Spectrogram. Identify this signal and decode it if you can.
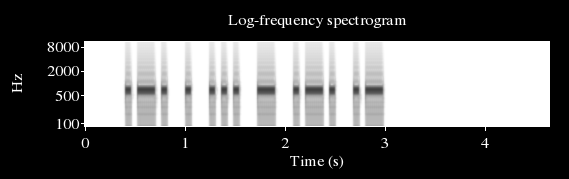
Morse code, heard as a keyed tone, about 20 wpm, 700 Hz. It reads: RESTRA
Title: Build A Word - 3 Letters At A Time - 9-Letter Words - 20wpm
